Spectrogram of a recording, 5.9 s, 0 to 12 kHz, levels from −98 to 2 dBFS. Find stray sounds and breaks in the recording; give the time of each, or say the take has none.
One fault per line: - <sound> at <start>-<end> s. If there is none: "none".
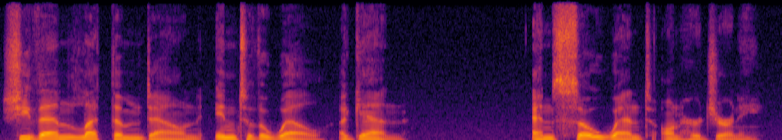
none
